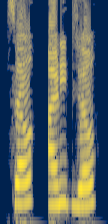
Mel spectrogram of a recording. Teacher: च आणि ज ही व्यंजने तालव्य आहेत आणि त्यांचा उच्चार करताना हवा कमी प्रमाणात बाहेर पडते म्हणून ती अल्पप्राण आहेत.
